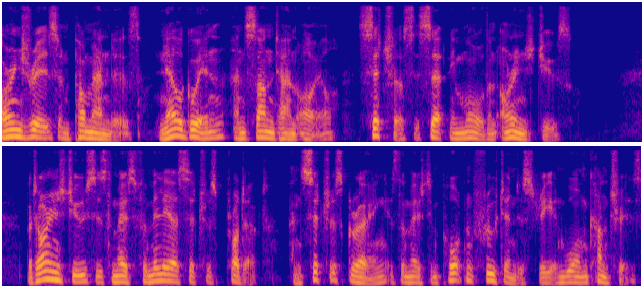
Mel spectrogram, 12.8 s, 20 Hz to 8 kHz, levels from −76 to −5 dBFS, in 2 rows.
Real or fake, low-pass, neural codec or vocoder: real; 7.2 kHz; none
